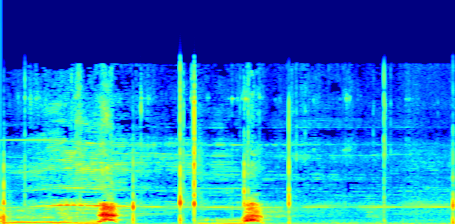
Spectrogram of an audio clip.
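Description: A dog barks twice at a small electric model airplane, the UMX Turbo Timber, flown at night. The sharp, loud barks come a second or so apart over a steady high whine, with a few quiet clicks between them.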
